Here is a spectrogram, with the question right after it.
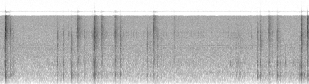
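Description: Long fingernails scratch through marker scribbles across the glossy surface of a large melamine whiteboard, with a large ring on one finger close to the board. A scattered series of sharp, bright, clicky scrapes and ticks stands out over a quiet background, each dying away almost instantly.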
